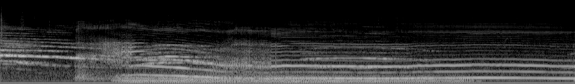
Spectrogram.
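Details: Angry domestic cat yowl used to scare off rats, opossums and other cats: one long, sustained moaning caterwaul that dips early then holds a level, slightly wavering pitch for several seconds, with a constant low hum beneath.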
